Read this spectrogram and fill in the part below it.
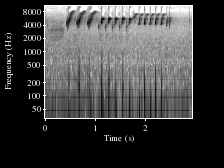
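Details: Canary x goldfinch hybrid practising song: three rising swept chirps, then a fast even sequence of about fifteen short high notes in two slightly different pitches, bright and twittering.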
